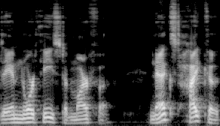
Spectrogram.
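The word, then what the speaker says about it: Hico: Next, Haiko, Texas. It is not Hiko or Heeko.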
